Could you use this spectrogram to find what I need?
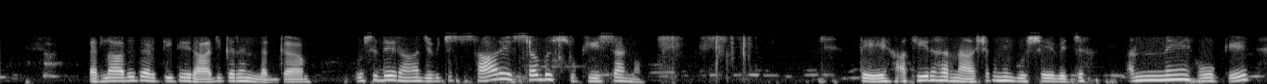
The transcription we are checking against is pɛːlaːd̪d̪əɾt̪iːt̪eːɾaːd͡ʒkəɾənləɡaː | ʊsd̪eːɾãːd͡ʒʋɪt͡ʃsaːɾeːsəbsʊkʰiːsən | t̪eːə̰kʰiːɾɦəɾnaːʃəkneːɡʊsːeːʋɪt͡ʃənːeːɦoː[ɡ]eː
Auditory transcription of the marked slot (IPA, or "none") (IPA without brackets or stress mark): k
